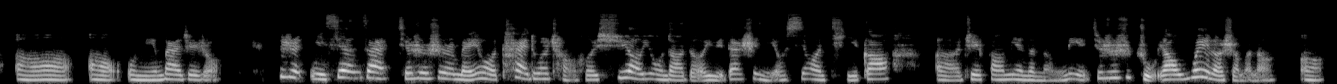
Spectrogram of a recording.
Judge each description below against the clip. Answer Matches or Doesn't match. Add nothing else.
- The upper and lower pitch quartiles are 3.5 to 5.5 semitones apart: Matches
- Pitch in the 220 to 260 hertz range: Matches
